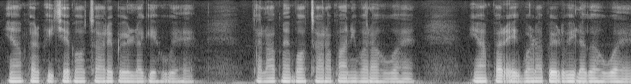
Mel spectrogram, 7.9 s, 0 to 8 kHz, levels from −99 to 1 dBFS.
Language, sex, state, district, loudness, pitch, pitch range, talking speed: Hindi, male, Chhattisgarh, Rajnandgaon, -19 LUFS, 110 Hz, 105-110 Hz, 190 wpm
